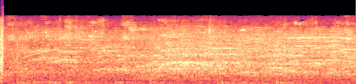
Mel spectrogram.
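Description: Game sound from an indoor college basketball arena: the basketball bouncing on the hardwood court over a steady background of crowd noise.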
